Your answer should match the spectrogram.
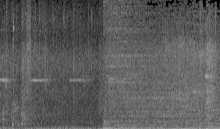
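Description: Background music comes in abruptly about halfway through, heavy on deep bass notes. Before it there is only faint outdoor background noise with short high chirps repeating about every half second.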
